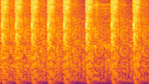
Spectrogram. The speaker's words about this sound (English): Hit the button. There's a button? Hit the button. Some gunshots or something.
